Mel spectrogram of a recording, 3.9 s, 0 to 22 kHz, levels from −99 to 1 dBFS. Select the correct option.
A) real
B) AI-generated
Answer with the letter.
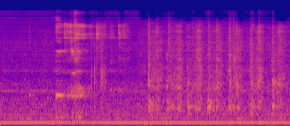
B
